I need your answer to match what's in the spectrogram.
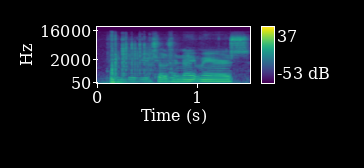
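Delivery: ordinary talk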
